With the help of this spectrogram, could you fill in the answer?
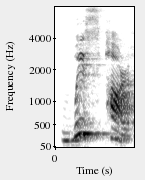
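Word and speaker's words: whisper: করা Warne warned Warne উইসফার ফিসফিস করা এখানে কিন্তু উইস হবে না হ্যাঁ ডাবল এ পরে যে এইচ আছে এটা সাইলেন্ট লেটার হিসেবে কাজ করবে তাহলে একটু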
